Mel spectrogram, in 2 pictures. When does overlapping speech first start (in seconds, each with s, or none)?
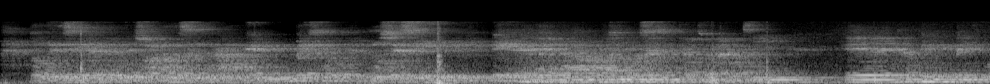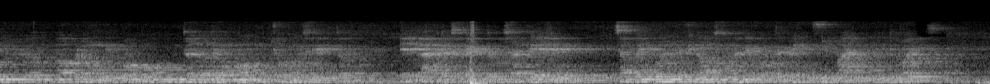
5.2 s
